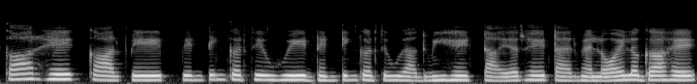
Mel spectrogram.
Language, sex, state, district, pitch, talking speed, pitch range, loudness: Hindi, female, Madhya Pradesh, Bhopal, 200 Hz, 165 wpm, 195-210 Hz, -13 LUFS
